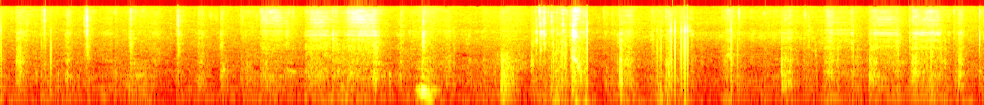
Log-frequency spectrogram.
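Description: Close-up crunchy chewing and biting of raw young jengkol (dogfruit) seeds, mixed with small clicks and scrapes of the seed skins being peeled by hand.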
